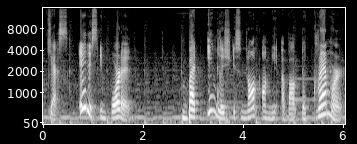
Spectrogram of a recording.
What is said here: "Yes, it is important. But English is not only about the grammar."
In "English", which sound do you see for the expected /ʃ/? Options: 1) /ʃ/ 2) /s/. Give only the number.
1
